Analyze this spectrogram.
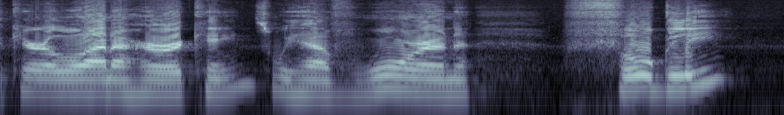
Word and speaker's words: Foegele: First up from the Carolina Hurricanes, we have Warren Foegele. Kind of like Mowgli, but Foegele.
